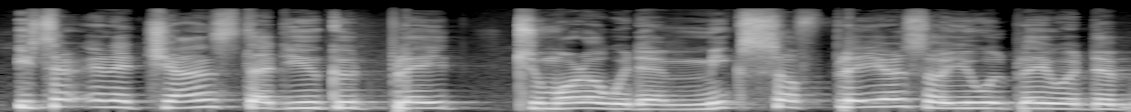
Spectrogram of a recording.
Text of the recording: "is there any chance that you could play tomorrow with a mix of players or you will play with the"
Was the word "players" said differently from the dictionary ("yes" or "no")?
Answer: yes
